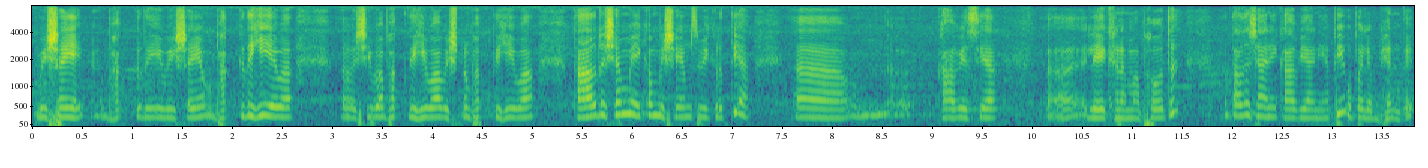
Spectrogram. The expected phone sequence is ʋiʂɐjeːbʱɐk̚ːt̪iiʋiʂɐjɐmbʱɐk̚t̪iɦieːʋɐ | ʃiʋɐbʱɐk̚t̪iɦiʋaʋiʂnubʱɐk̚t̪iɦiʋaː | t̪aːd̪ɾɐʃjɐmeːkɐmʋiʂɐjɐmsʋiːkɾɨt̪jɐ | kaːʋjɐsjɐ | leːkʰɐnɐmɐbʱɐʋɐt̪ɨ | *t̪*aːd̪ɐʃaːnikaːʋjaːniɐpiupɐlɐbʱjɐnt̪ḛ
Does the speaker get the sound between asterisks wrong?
no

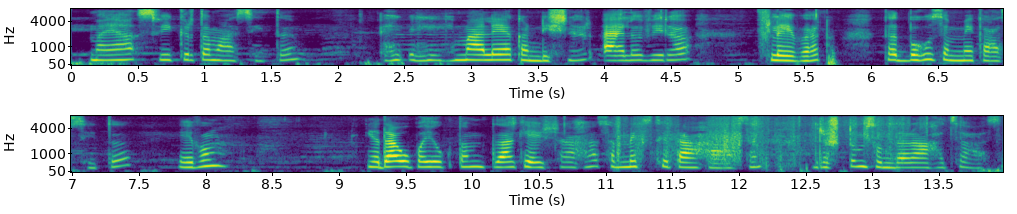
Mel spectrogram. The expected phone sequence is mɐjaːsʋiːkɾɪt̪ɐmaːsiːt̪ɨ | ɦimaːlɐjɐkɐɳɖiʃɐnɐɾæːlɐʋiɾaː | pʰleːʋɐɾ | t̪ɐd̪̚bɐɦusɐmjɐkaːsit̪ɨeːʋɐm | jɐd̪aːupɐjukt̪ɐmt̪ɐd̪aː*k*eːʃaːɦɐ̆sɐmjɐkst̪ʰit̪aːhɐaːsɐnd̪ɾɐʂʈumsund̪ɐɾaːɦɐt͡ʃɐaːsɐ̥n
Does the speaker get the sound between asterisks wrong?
no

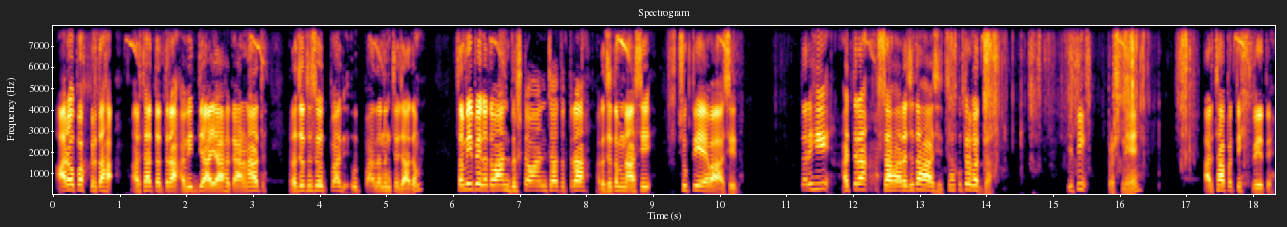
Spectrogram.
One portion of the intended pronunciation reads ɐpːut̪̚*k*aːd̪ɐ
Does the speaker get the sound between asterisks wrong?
yes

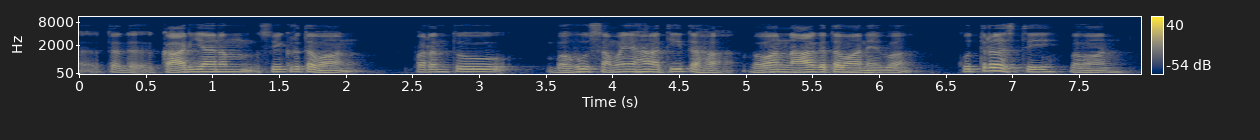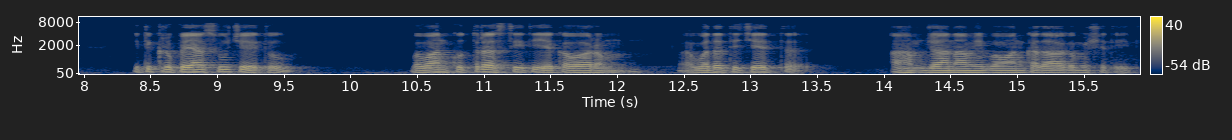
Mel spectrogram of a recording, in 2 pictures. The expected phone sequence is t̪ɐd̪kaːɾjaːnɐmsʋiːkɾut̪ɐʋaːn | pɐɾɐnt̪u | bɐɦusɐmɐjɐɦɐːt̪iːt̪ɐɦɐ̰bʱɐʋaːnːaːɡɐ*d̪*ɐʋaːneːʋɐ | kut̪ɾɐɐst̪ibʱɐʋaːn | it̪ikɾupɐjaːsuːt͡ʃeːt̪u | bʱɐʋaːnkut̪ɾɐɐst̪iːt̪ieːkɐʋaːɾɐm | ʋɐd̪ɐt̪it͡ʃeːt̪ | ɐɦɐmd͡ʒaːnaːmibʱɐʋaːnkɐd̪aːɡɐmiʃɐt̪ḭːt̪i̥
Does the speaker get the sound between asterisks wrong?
yes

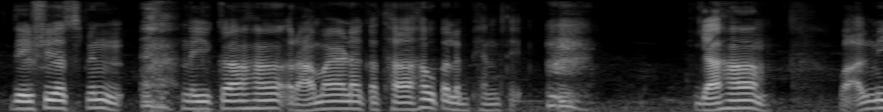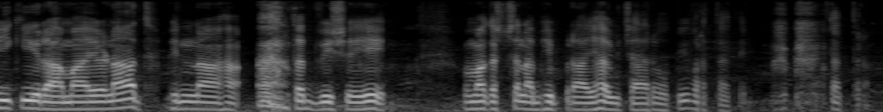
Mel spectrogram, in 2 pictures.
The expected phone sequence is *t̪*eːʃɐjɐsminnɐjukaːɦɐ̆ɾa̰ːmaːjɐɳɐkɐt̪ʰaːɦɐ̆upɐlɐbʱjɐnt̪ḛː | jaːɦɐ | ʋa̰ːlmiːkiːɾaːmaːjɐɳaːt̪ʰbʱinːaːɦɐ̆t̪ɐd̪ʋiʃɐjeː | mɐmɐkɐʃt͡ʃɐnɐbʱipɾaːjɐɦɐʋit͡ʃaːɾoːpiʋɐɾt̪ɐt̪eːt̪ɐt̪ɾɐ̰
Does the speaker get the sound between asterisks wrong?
yes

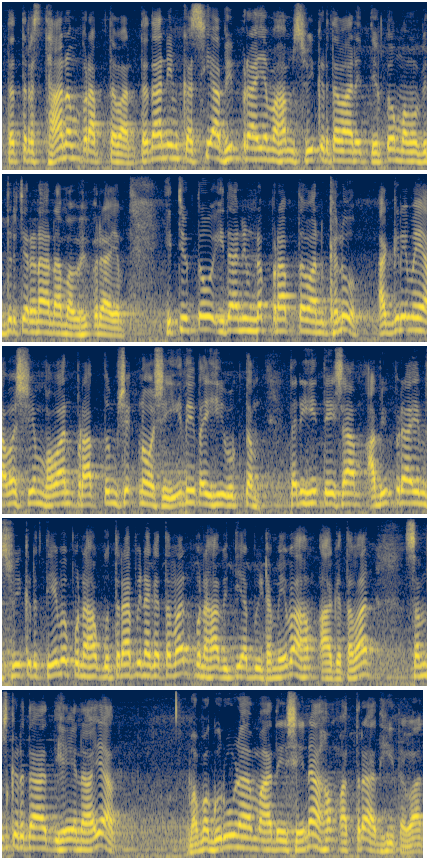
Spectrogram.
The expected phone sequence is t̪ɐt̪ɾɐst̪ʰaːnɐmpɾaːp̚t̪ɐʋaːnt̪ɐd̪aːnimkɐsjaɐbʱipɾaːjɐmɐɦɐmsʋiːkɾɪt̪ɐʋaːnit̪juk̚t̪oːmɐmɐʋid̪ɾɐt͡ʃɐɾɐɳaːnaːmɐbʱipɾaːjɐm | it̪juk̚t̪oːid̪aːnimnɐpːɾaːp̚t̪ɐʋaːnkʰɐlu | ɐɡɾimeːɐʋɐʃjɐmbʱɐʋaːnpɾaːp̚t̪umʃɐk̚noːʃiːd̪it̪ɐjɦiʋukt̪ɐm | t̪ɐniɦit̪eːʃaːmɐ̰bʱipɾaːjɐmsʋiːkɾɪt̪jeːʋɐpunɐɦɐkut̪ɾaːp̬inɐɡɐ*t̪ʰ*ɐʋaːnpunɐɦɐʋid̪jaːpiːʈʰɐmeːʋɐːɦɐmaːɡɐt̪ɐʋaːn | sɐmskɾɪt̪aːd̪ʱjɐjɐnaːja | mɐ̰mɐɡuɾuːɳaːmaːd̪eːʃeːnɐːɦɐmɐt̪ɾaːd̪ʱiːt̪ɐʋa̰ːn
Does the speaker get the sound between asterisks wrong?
yes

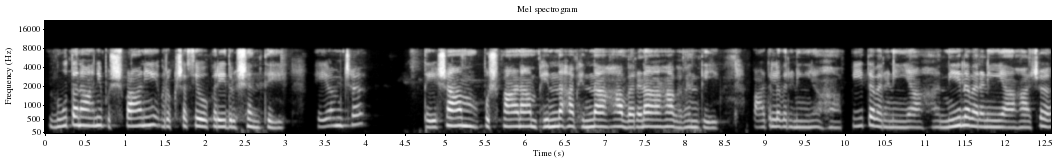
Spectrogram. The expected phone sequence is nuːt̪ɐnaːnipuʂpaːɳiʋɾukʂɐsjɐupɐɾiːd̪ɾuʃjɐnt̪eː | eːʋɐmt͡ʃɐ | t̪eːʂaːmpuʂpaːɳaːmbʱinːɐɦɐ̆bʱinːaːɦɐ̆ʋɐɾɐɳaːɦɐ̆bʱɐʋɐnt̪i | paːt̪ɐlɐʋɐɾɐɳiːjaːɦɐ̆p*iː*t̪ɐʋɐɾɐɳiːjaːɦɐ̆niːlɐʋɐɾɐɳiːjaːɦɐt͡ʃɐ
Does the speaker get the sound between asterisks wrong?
no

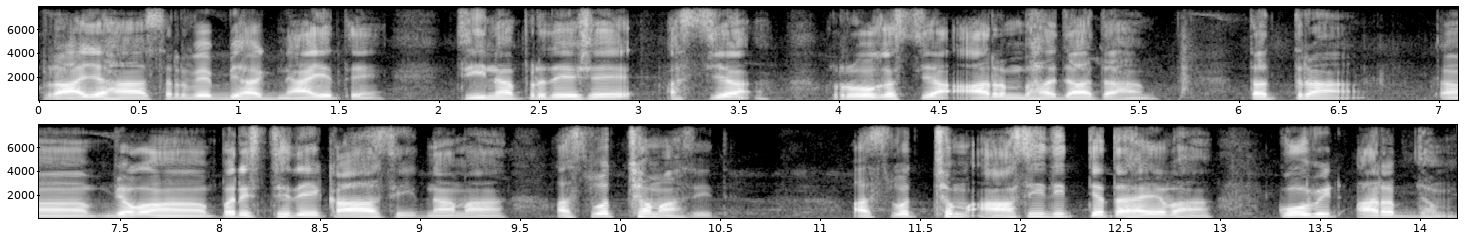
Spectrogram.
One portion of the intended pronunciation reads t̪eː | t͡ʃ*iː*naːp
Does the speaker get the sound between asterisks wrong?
no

